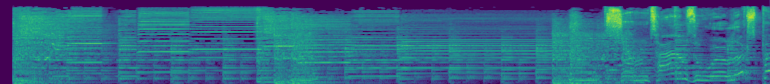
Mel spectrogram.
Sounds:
music, theme music

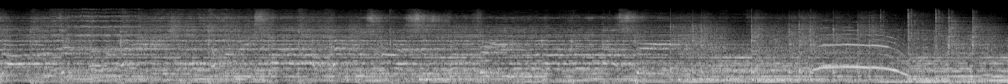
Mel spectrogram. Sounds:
singing, music, inside a large room or hall

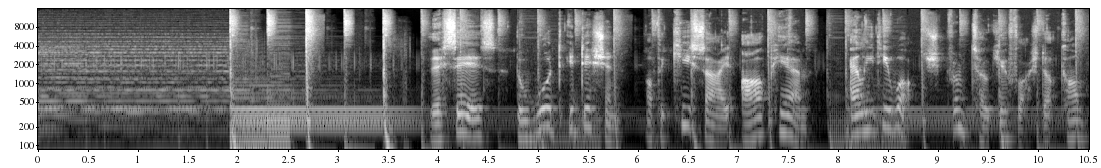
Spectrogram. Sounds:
music, speech

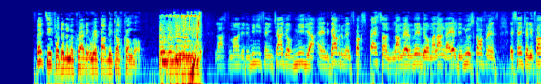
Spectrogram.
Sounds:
music, speech

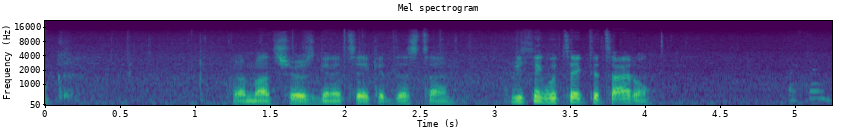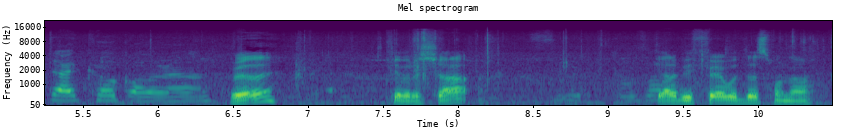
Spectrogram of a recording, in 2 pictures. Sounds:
speech

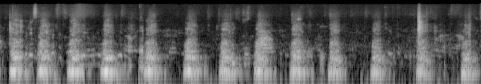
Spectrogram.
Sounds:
lions roaring

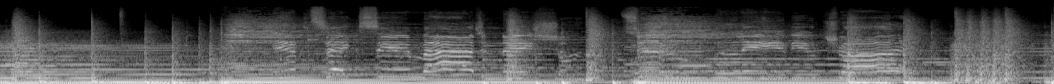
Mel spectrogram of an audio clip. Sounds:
drum, drum kit, snare drum, percussion, bass drum, rimshot

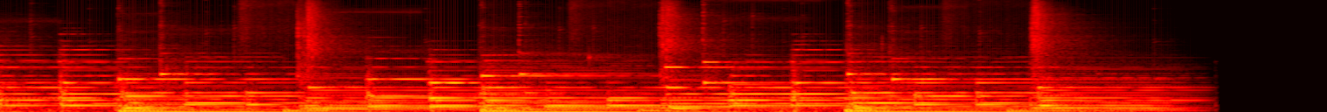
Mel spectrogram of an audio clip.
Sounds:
music

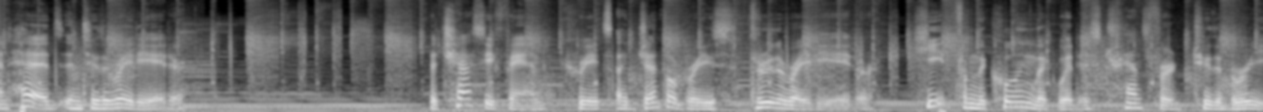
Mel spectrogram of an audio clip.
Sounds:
speech, music

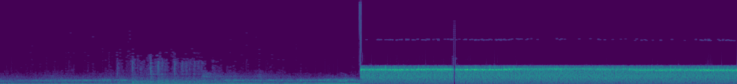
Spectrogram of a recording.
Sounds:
sound effect

